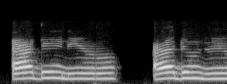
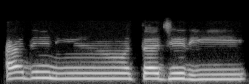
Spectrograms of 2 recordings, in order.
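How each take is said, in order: First: अदनी said short with a thick, heavy nasal; wrong heavy ghunna. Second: अदनी तजरी slow, thin nasal hum on अदनी; light ghunna recitation. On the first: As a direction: show the mistake: a fat ghunna on अदनी. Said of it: "मोटा नहीं करना गुन्ना". (गलत तरीका, मोटा गुन्ना) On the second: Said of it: "अब मेरा गुन्ना बारीक हो रहा है". (बारीक गुन्ना से अदनी तजरी) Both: Shown as a demonstration.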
